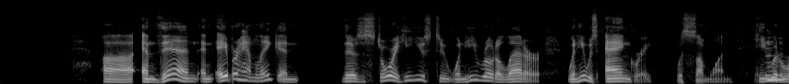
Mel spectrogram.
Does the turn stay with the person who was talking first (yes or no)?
yes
